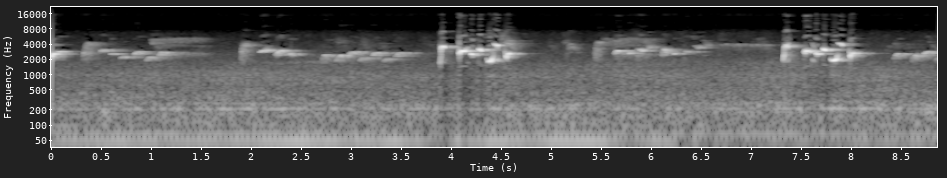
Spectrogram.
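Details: Basra bulbul in full song: series of clear whistled phrases broken by loud, rich bursts of rapid warbling roughly every three seconds.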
